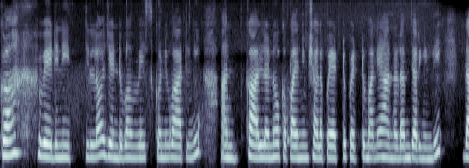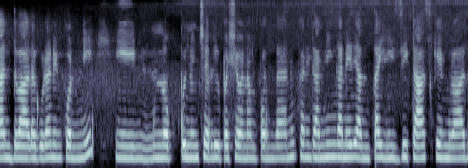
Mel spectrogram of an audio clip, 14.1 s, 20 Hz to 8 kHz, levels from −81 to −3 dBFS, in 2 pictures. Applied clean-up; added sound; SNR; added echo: neural mask model Resemble Enhance denoiser.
